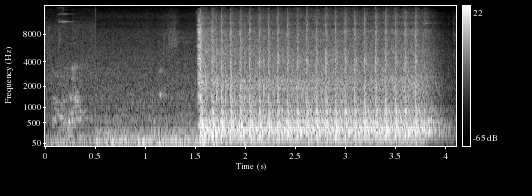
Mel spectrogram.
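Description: An Uzi in an arcade shooting game at a fishing trade show fires one sustained, rapid burst of loud electronic machine-gun shots for about two and a half seconds, preceded by background chatter.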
